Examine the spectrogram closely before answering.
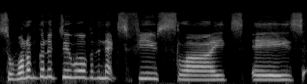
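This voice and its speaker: Against a quiet background, a woman with a Yorkshire accent speaks at a moderate pace with ordinary pitch variation, the sound dry and close with no echo. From Yorkshire, England. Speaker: occupational therapist and academic. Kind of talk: conference presentation.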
